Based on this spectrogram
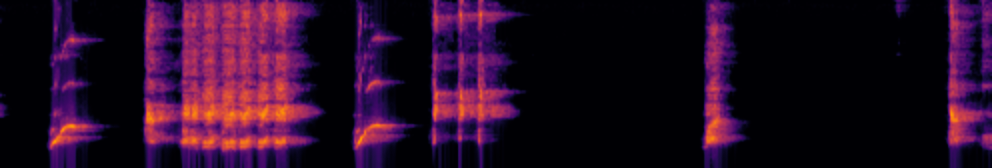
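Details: Leafbird (cucak cungkok) song for contest training, sharp fill variety: upslurred whistles, a long buzzy chattering rattle early on, then clipped chip bursts and isolated whistled notes with silent gaps.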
